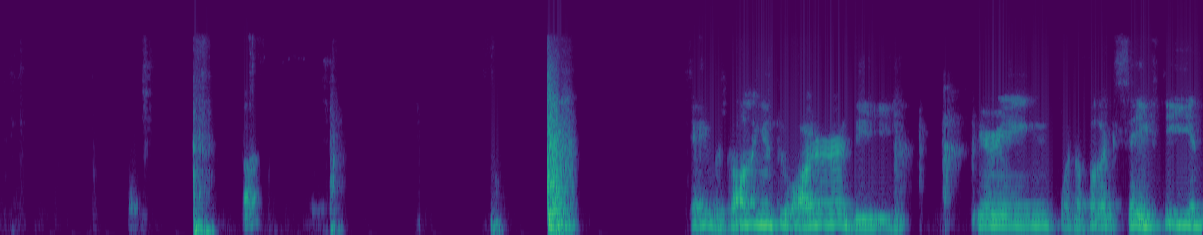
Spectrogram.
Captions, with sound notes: (papers thudding) (gavel slams) Okay, we're calling into order, the hearing for the public safety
